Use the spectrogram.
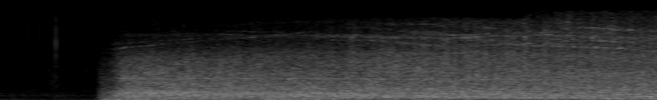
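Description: After a brief near-silence, a loud roar of jets bursts in and holds steady, a broad rushing engine noise as the eleven-jet Italian Frecce Tricolori aerobatic formation flies low over Kecskemét airport in Hungary during the Kecskemét International Air Show.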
